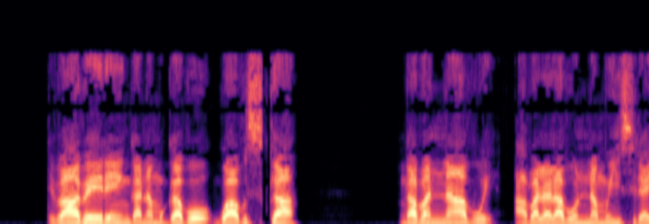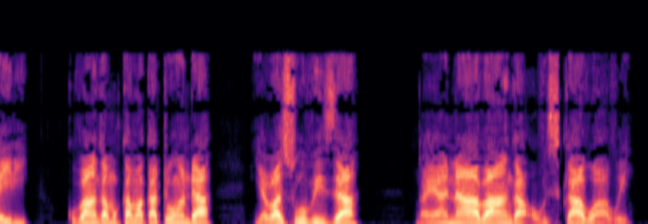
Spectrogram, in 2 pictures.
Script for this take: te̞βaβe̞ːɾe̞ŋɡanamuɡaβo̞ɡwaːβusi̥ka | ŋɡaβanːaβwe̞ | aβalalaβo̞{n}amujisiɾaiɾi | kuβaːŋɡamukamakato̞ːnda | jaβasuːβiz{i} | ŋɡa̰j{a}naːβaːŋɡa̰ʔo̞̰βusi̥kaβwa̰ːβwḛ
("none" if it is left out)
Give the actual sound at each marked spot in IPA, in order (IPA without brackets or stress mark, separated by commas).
nː, a, a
